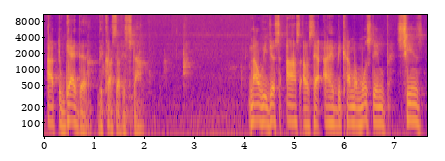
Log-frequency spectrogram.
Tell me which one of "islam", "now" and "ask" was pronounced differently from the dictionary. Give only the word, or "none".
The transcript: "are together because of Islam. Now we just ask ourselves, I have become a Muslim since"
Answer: ask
